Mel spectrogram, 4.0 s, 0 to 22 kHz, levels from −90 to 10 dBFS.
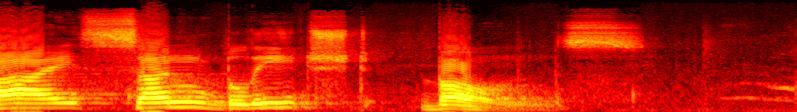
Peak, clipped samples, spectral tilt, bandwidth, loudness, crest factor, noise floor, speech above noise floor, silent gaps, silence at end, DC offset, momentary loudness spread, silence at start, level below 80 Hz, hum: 0 dBFS; 0.6%; -4 dB/octave; 16 kHz; -12 LUFS; 12 dB; -46 dBFS; 35 dB; none; 0 s; under 0.1%; 14 LU; 0 s; -50 dBFS; none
